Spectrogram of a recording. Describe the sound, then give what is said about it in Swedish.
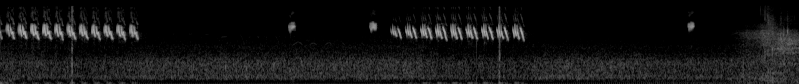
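An Arctic warbler sings in Abisko on a hot summer day, giving two rapid, dry trills of high, evenly spaced notes. A few single high call notes sit between the trills over a quiet background. “Ja, så lät alltså när jag och Nils-Åke Andersson var ute igår och fick den stora lyckan att höra nordsångaren här i Abisko.”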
